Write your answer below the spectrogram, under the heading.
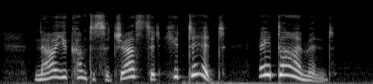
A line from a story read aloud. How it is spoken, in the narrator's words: he exclaimed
